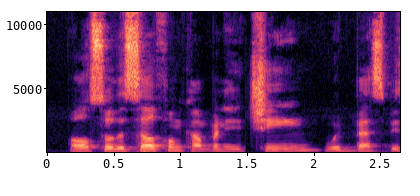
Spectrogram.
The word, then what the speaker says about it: TIM: with an M also the cell phone company Ching would best be spelled in English like this Jean and definitely not pronounce like the name Tim so don't say Tim last for I n we have the word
